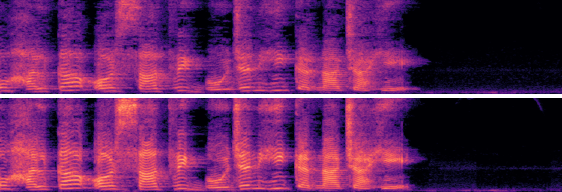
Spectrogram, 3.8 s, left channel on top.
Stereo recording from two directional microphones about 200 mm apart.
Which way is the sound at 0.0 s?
30° right (ahead or behind).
